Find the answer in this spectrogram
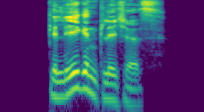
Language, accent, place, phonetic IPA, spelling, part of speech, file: German, Germany, Berlin, [ɡəˈleːɡn̩tlɪçəs], gelegentliches, adjective, De-gelegentliches.ogg
- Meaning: strong/mixed nominative/accusative neuter singular of gelegentlich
